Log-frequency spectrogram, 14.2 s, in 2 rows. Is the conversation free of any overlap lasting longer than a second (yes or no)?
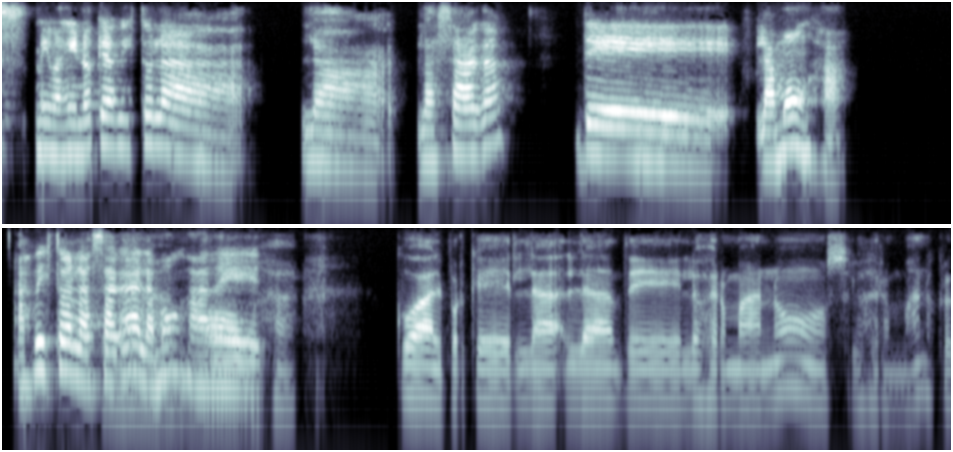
no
